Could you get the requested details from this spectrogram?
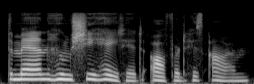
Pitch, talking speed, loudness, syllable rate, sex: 200 Hz, 190 wpm, -17 LUFS, 4.9 syllables/s, female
